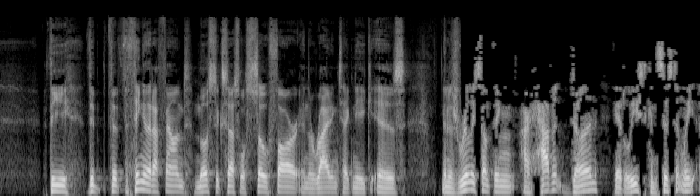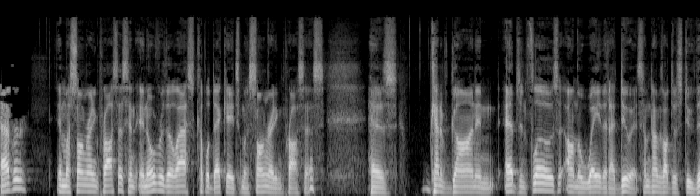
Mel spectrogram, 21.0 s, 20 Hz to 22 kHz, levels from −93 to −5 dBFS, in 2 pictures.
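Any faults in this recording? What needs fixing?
The speech has an adaptive stream at a lower bitrate from 6.91 to 10.91 s, after "technique is and it's" and before "in my songwriting process". The quality drops suddenly with no gap. Nothing remains above 10.3 kHz and codec artefacts rise. That fits a switch to about a 16 kbit/s MP3 rendition. Fix it by buffering further ahead or fetching the segments again at the higher bitrate.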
